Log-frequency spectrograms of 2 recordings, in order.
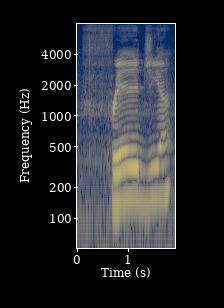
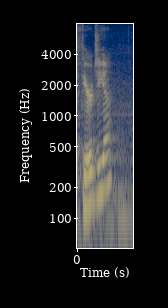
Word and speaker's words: Phrygia: so that's really cool is it pronounced Phrygia instead of fear Jia oh yeah you're right I was mixing it's not fear gee that's pretty yet Phrygia yeah you're right I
